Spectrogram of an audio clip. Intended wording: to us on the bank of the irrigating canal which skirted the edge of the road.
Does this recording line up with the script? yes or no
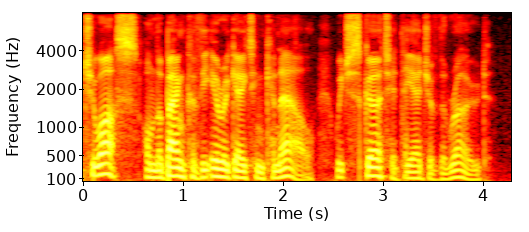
yes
